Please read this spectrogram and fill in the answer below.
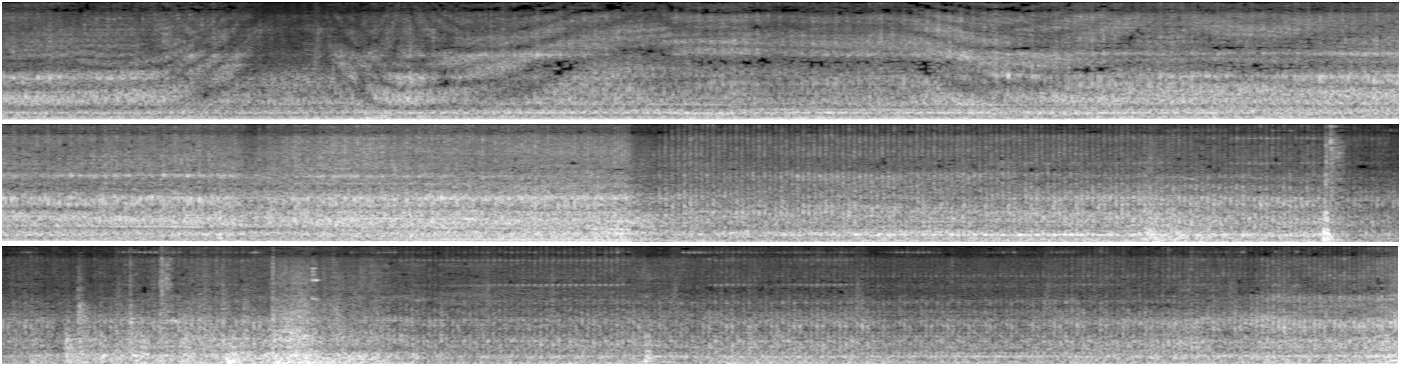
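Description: Diesel farm tractor engine running steadily. About halfway the sound changes abruptly to a rougher, noisier engine sound as the tractor's rear blade scrapes through loose soil, with a sharp knock a few seconds later.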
